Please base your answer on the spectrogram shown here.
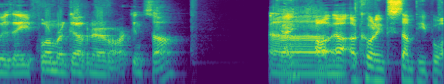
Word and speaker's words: Arkansas: Yes, and also I don't blame them because we have a Kansas, and then we have AR Kansas. Yeah. Why the fuck is it Arkansas?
